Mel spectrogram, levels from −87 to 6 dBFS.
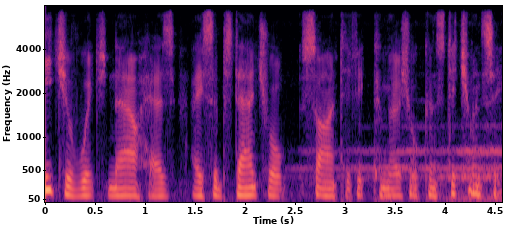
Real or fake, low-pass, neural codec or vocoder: fake; 7.2 kHz; vocoder, 22.05 kHz, 80 mel bands, WaveNeXt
